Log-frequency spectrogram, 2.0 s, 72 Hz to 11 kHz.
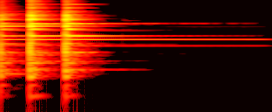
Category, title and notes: Music > Solo instrument
Cym Side Hits and Grab Stop-001
Sabian, Metal, Drum, Percussion, Crash, Perc, Ride, Cymbal, FX, Paiste, Custom, GONG, Kit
